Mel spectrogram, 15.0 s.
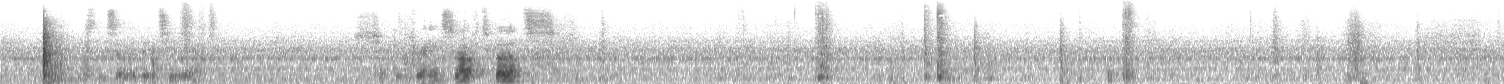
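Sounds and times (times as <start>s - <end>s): knife cutting pumpkin rind: 7.2s - 8.4s, 9.1s - 9.7s, 11.0s - 11.5s.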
